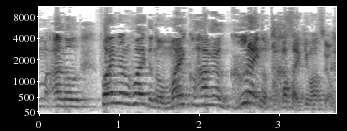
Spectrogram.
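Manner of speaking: laughing. Real, not acted. Boasting jump height while laughing.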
